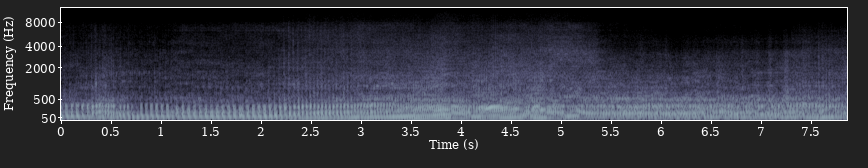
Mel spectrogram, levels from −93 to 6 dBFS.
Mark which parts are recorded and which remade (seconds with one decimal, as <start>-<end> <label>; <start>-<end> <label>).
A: 0.0-0.5 remade; 0.5-1.1 recorded; 1.1-7.9 remade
